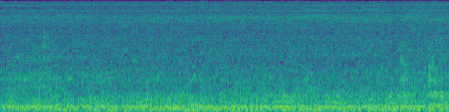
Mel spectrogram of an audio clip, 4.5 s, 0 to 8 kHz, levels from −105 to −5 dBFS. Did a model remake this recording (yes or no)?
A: yes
